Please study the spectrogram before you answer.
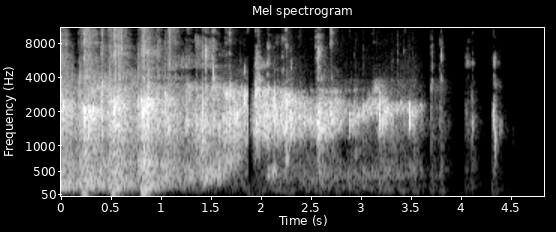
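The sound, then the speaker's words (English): A crowd claps together in steady, dense applause that thins out after a few seconds, ending with a handful of scattered individual claps before silence. “Someone wants to clap, so you can join in.”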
